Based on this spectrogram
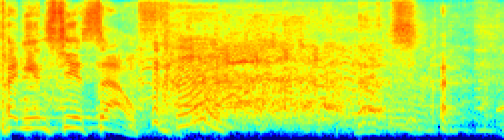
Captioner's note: audience laughing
